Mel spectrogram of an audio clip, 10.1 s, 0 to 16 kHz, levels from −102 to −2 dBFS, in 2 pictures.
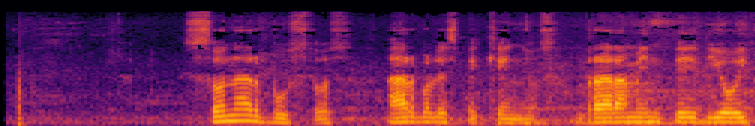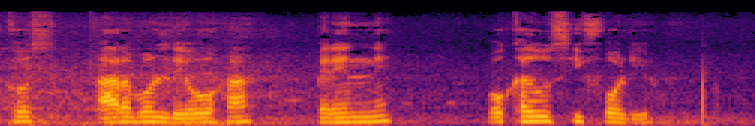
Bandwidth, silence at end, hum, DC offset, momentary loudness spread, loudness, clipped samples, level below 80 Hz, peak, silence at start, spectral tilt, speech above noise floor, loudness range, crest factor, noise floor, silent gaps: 11.5 kHz; 0.35 s; none; under 0.1%; 17 LU; -22 LUFS; under 0.1%; -48 dBFS; -4 dBFS; 0.1 s; -6 dB/octave; 33 dB; 5 LU; 20 dB; -54 dBFS; none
